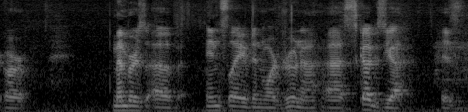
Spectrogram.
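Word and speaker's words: Wardruna: from the singer or members of enslaved and wardroona is how you'd pronounce that this is the first album that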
